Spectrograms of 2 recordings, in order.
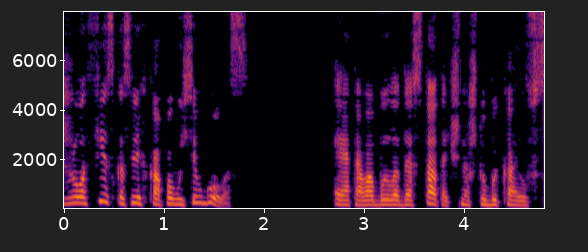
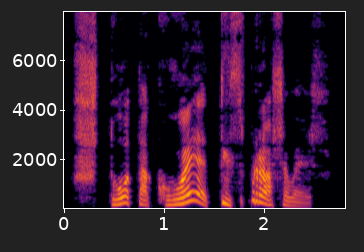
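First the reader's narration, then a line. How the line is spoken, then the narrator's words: Caustic hiss. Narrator (Russian): едко прошипел он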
